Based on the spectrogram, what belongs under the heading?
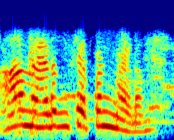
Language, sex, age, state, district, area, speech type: Telugu, female, 30-45, Andhra Pradesh, Eluru, rural, conversation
